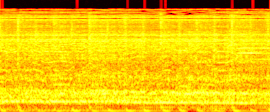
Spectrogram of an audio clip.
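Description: A young man's long, loud yell, one held note that slowly sinks in pitch and ends near the end, over loud heavy-metal guitar music.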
